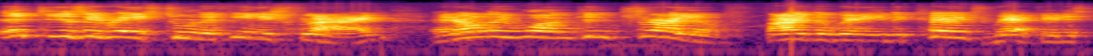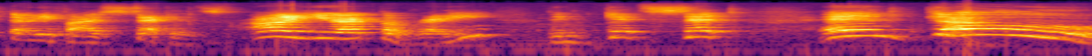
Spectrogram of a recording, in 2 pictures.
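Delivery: put-on high Italian accent, "go" stretched. Player voicing the game character Il Piantissimo before a race, Italian accent. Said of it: "speaking with an Italian accent".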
